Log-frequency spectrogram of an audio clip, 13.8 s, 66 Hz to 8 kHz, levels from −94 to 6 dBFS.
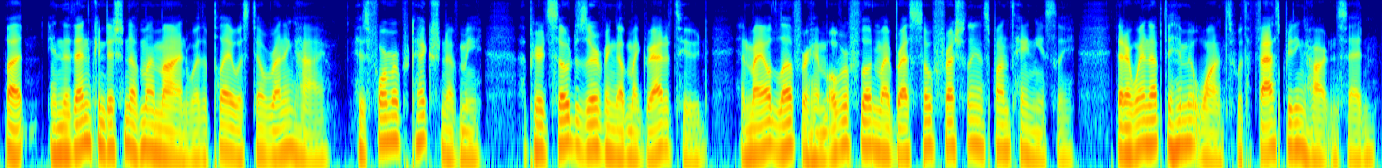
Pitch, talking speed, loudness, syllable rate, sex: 105 Hz, 235 wpm, -22 LUFS, 6.3 syllables/s, male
